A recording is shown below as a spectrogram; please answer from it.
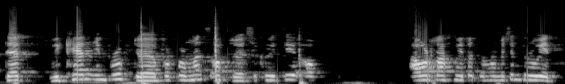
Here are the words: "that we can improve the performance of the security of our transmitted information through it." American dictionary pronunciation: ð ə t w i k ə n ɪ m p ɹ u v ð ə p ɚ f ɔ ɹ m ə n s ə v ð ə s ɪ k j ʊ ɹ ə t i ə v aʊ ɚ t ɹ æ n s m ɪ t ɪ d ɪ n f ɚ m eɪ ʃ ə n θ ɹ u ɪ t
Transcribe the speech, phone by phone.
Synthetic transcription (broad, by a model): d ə t w i k ə n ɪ m p ɹ u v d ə p ɚ f ɔ ɹ m ə n s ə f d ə s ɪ k j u ɹ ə t i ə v aʊ ɚ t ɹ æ s m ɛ t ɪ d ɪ n f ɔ m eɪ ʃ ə n t ɹ u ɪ t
